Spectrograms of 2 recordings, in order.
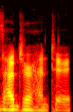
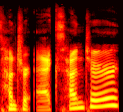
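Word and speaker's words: Hunter × Hunter: I always thought it was Hunter x Hunter. – Same. – So like, we're all in the same, like, this unnecessary silent X, because it is silent.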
